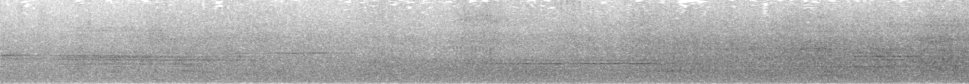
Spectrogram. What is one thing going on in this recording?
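Motorbike traffic hums steadily along a street outdoors.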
